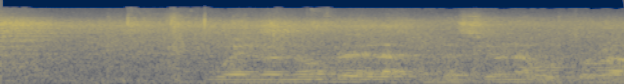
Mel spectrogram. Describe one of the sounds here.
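A second elderly man speaks into a microphone.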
